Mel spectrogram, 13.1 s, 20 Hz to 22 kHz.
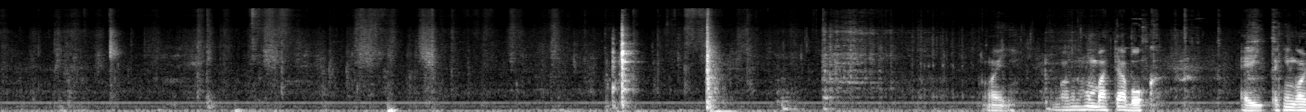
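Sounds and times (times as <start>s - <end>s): dishes and cutlery clinking: 6.1s - 6.5s
dishes clattering: 6.1s - 6.5s.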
